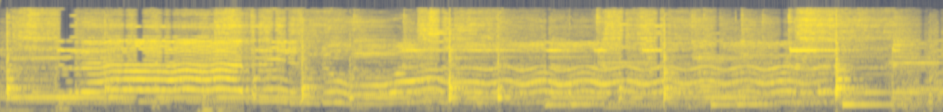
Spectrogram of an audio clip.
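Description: A woman singing a Javanese song with a wavering vibrato over gamelan accompaniment, with occasional drum strokes.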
